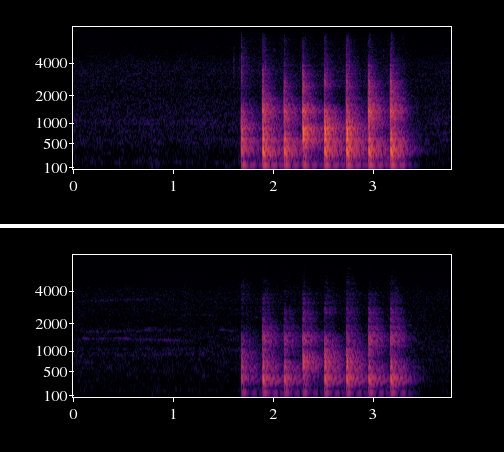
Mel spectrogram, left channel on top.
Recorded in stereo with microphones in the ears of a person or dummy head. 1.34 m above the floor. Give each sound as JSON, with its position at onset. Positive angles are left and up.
{"t": 1.7, "sound": "knocking", "side_deg": 70, "distance_m": 0.5}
